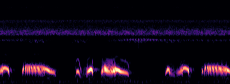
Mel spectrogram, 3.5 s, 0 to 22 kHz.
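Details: Spotted dove used as a decoy, caught in the field, Konlong, 26 September 2020: loud mellow coos, long sliding notes alternating with brief double notes, against a steady high-pitched hiss.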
